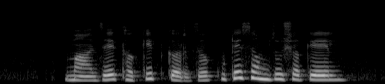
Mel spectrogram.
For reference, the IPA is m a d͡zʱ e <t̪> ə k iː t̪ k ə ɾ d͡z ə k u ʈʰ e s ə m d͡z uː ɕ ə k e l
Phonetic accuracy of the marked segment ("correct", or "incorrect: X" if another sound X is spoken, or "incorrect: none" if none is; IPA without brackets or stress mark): incorrect: t̪ʰ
